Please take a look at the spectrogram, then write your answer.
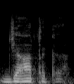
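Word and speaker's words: Jātaka: it a horizontal bar this means that it's pronounced for twice as long as the other syllables so it's actually Jara this literally means birth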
